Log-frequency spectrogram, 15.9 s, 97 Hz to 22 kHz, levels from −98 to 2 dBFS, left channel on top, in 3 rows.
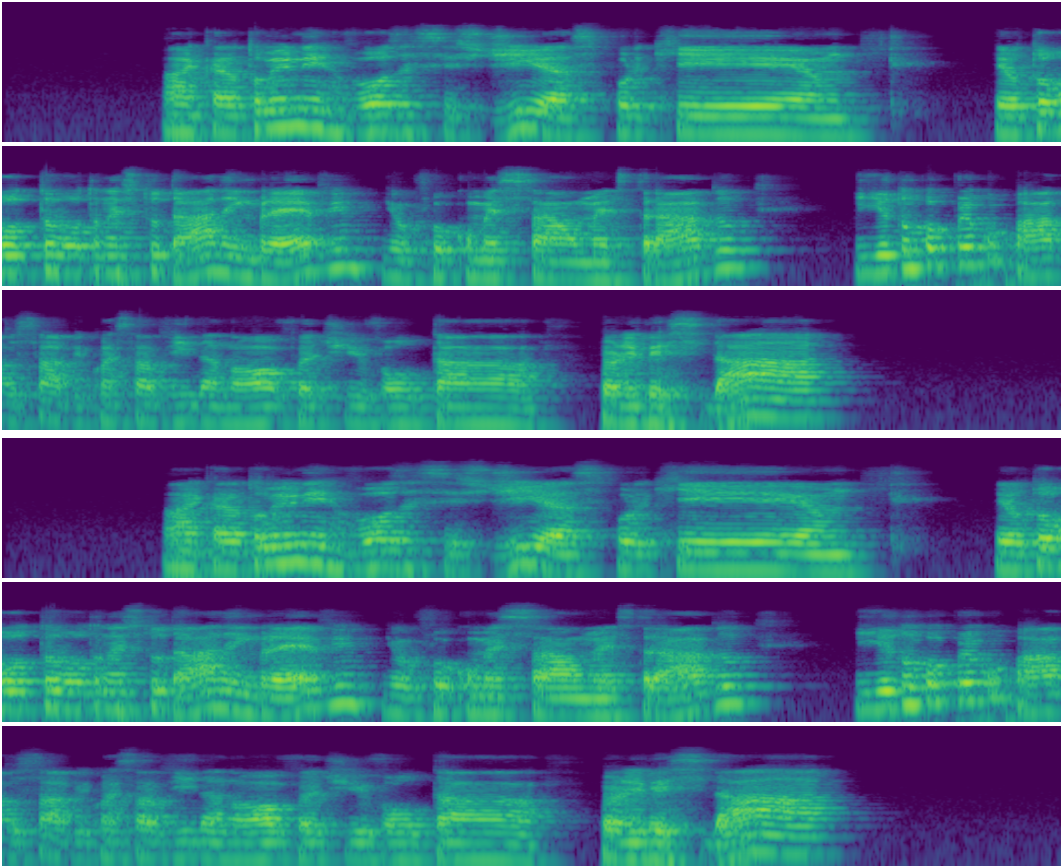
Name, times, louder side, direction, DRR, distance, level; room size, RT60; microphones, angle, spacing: voice 1, 0.8-4.2 5.0-9.0 9.6-13.2 13.6-14.6, equal, 45° left, 4 dB, 3.6 m, -23 dB
29.0 x 10.5 x 2.2 m, 0.41 s
head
